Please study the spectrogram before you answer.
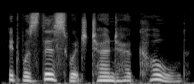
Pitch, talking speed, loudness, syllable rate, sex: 175 Hz, 215 wpm, -19 LUFS, 4.4 syllables/s, female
